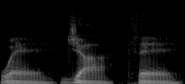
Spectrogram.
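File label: "wejathe", concatenated syllables; Affixing experiment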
